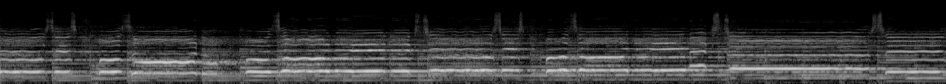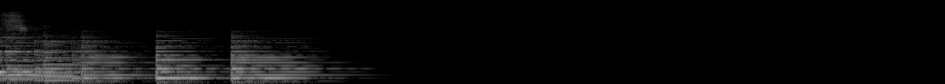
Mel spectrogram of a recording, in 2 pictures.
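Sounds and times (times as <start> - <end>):
soprano singing: 0.0 - 10.7.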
